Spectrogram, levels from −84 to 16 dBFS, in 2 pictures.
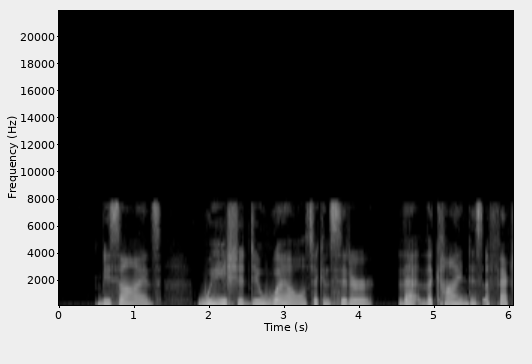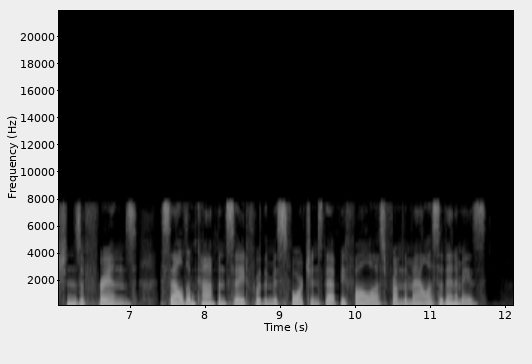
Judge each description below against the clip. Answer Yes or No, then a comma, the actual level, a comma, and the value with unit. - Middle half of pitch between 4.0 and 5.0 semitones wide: Yes, average, 4.3 semitones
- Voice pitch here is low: No, medium, 185 Hz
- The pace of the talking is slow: Yes, slow, 130 wpm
